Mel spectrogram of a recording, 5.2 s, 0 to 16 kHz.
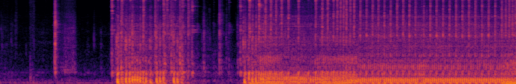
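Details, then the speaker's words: Flymo Maxi Trim 430 two-stroke strimmer after carburettor clean, split fuel metering diaphragm replaced and mixture leaned from rich: catches, stutters once, then a steady even high buzz with no misses or surging; running properly. "Okay, so it seems like the strimmer's working properly now."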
